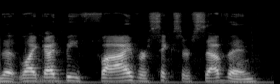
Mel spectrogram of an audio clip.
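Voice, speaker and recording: A man talks at a moderate pace. He has a Pittsburgh accent. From Pittsburgh, US. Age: 50s. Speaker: furry. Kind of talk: casual chat. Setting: video call.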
